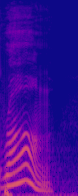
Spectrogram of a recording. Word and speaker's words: wrong: Y la W no se pronuncia. Wrong. Porque está ahí. Nadie lo sabe.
